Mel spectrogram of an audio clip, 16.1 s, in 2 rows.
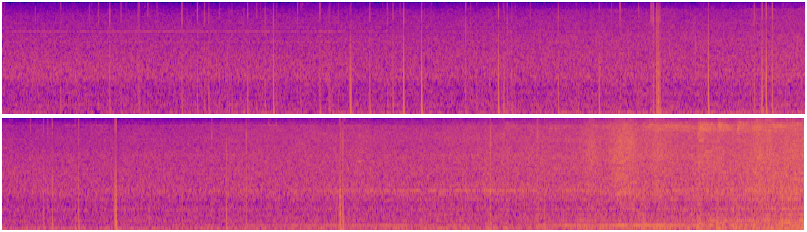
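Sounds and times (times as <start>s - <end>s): freight train rumbling: 0.0s - 16.0s
train clanks and knocks: 3.2s - 16.0s.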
